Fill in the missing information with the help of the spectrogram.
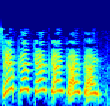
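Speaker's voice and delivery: cartoon bear yelps. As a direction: yelp like a bear fleeing in a cartoon. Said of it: "it's like in the cartoons".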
